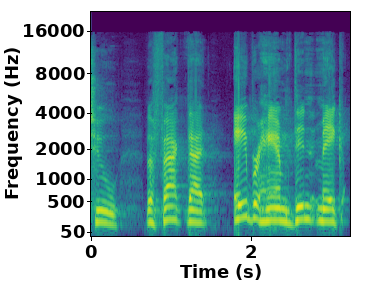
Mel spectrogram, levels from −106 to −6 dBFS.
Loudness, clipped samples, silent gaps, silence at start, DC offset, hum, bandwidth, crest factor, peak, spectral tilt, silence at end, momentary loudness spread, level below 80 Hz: -16 LUFS; under 0.1%; none; 0 s; under 0.1%; none; 16 kHz; 16 dB; -2 dBFS; -5.5 dB/octave; 0.05 s; 8 LU; -60 dBFS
